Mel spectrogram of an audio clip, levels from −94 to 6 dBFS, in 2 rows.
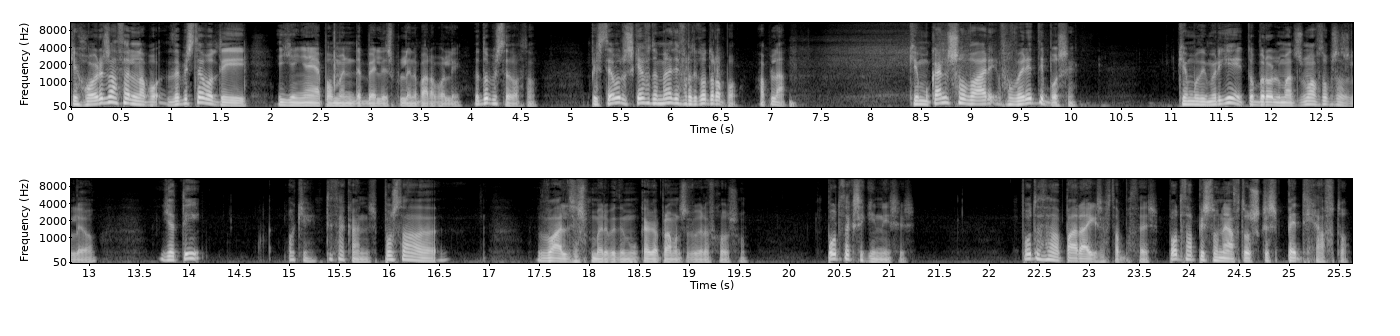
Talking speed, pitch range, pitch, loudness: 190 wpm, 80-135 Hz, 100 Hz, -18 LUFS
